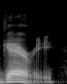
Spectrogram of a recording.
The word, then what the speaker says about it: Gerry: According to the family and according to uh residents of his hometown, it was he pronounced his name Gary.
